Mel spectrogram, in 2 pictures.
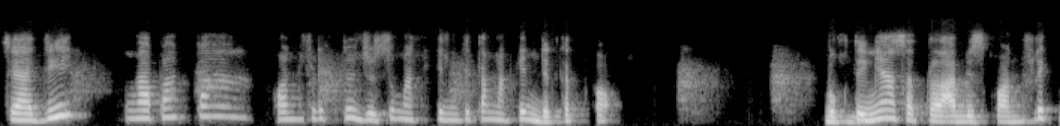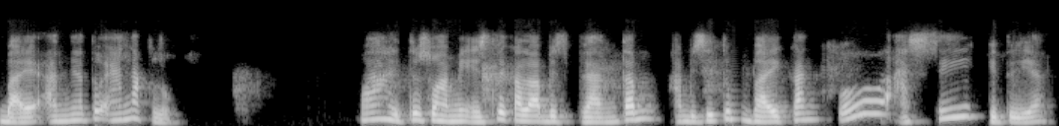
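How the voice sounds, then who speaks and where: A woman addresses parents at a seminar. She talks in an animated way and slips into short acted exchanges between mother and child. The sound is dull and lo-fi. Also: mid-range voice, moderate pace. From Indonesia. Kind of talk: seminar talk.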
